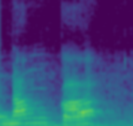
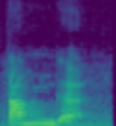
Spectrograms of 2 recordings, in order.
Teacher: bunyi eng, K, dan G sama-sama bunyi velar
